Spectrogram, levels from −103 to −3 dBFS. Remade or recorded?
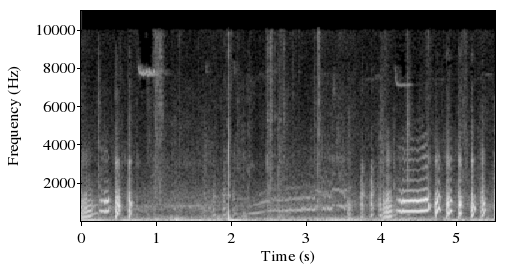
recorded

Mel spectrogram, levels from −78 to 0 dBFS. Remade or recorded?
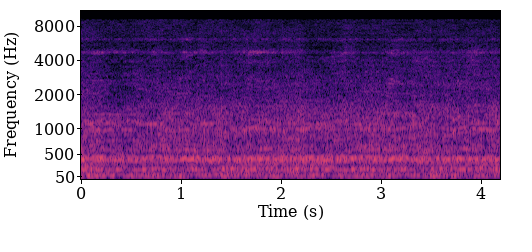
remade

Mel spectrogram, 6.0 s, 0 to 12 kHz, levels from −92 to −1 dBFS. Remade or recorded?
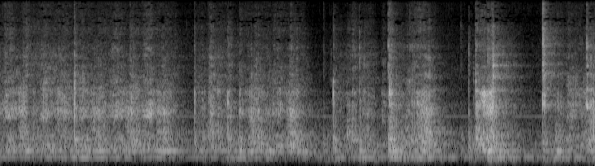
recorded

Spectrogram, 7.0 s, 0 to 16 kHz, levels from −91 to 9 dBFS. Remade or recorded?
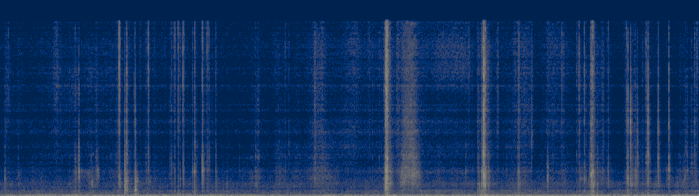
remade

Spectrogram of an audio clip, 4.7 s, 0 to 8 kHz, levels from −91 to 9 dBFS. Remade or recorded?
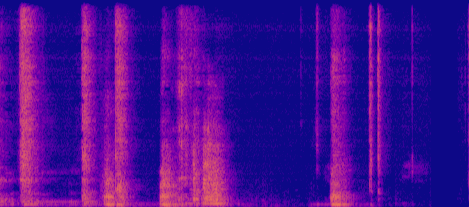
remade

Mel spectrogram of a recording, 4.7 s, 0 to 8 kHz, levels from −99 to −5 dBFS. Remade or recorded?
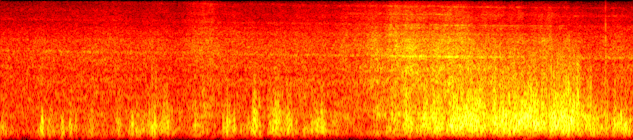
recorded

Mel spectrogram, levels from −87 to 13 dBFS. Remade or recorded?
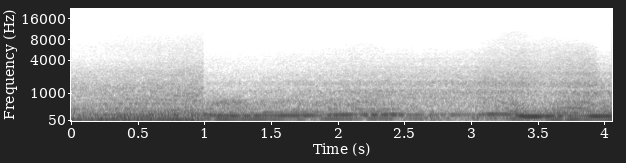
recorded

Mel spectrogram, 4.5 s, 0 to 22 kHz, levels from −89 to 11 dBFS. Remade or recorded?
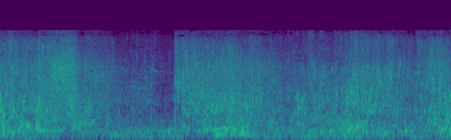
recorded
